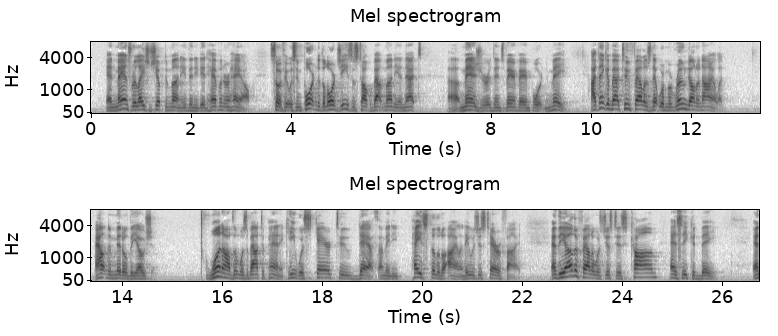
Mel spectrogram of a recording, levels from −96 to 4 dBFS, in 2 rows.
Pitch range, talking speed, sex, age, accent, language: 120-165 Hz, 195 wpm, male, 50-69, American, English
